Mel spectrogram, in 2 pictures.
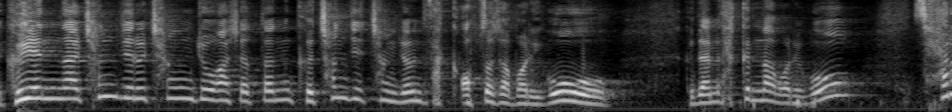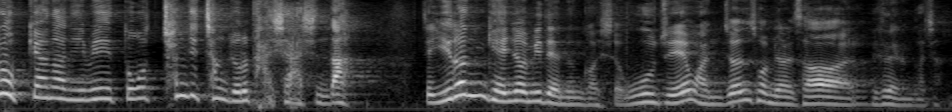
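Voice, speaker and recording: A middle-aged man preaching a teaching sermon in a high, lively voice that swings widely in pitch. He walks through scripture and asks himself rhetorical questions to explain each point. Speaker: pastor. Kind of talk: expository sermon.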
